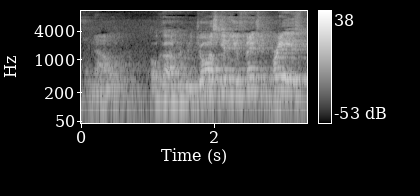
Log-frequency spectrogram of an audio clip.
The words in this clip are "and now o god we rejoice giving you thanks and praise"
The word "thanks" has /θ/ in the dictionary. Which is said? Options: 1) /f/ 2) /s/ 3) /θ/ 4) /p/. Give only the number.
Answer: 3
